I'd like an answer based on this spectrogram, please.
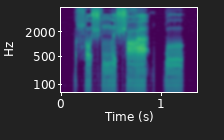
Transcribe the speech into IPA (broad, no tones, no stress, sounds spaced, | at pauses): ɬ ɔ ʃ ŋ͡m e ʃ ʕ a ʔ k͡p ʊ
